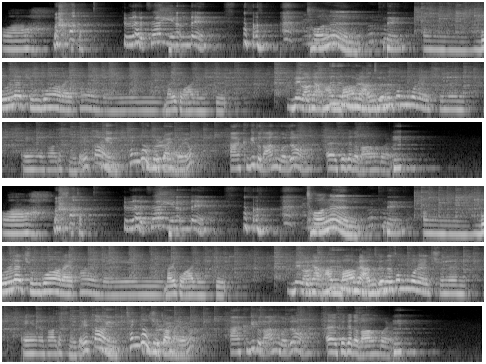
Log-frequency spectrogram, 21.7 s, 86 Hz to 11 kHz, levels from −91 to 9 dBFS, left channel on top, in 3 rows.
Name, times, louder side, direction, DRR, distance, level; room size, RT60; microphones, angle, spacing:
voice 1, 0.0-0.8 2.3-2.4 4.6-5.4 6.3-10.6 10.9-11.1 11.8-14.3 14.8-17.2 19.3-20.4, right 4 dB, 40° right, 10 dB, 0.4 m, -22 dB
voice 2, 0.8-1.3 1.8-3.1 3.6-4.5 5.7-6.1 11.5-13.1 15.9-16.2 16.6-17.3 17.9-19.1 20.3-20.5, left 1 dB, 15° left, 7 dB, 0.5 m, -23 dB
sound 1, 2.3-2.5 4.5-19.9, right 1 dB, 15° right, 1.6 m, -36 dB
8.2 x 4.9 x 5.1 m, 1.1 s
head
